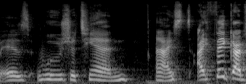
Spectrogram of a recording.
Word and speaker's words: Zetian: But again, it's spelled Zetian, and I would have just, like, totally butchered that in my anglophone way and said, like, Zetian or something like that when reading it, or Zadian, who the heck knows.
